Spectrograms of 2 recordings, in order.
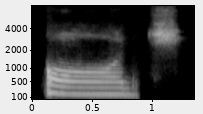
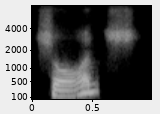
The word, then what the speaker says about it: George: George. George. George. The E at the end is silent. And this is the most popular pronunciation for this name, George.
